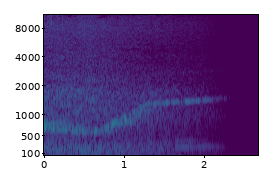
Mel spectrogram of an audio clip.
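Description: In the fan-made audio drama Simsville, a fire truck siren wails over low traffic rumble as the trucks head towards Sim Lane, its pitch sweeping upward and then holding steady as the sound gradually fades before stopping abruptly.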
